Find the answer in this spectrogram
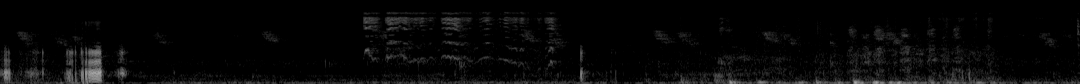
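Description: Golden retriever puppy: a high squeal about four seconds in that lasts about two seconds, then soft low thuds near the end as it moves about on the artificial grass.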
